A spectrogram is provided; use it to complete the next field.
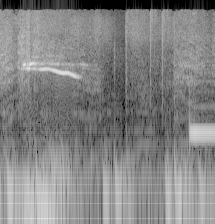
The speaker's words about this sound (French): J'avais jamais remarqué que j'arrivais pas à siffler.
